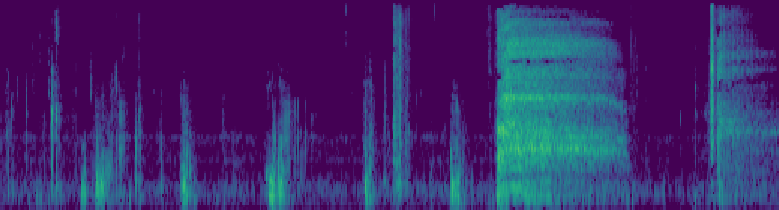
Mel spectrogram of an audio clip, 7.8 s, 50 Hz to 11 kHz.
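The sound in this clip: A chilled 500 ml can of Suntory The Brew beer, 5% alcohol, is opened and drunk. Small clicks and handling noises come first, then a loud fizzing hiss lasting over a second, and a shorter hiss near the end.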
